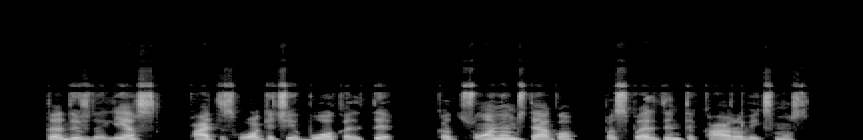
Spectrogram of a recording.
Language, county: Lithuanian, Telšiai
